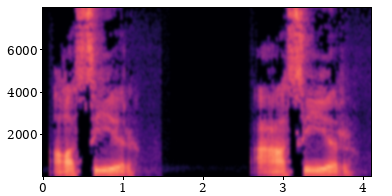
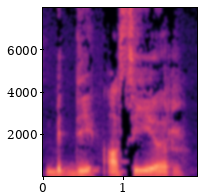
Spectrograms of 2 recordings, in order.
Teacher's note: Make sure to pronounce the R, it's a rolling R. And then the عين، it's like a throat letter.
